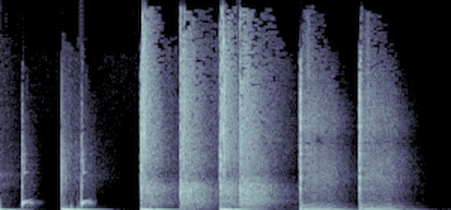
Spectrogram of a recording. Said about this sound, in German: Ja, ich höre jetzt komischerweise den Ton vom Intro nicht mehr, aber ich meine, den müsstet ihr gehört haben, aber das ist auch jetzt halb so wild.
